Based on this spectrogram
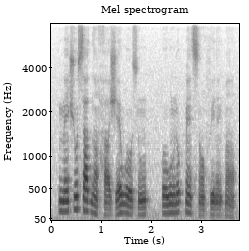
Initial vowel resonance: nasal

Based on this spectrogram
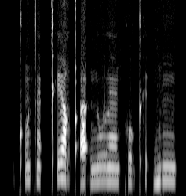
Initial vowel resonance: nasal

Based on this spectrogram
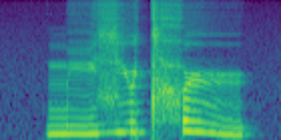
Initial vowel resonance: oral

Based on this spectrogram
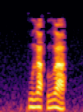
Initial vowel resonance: oral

